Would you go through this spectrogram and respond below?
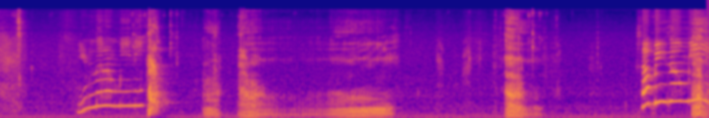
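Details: Pembroke Welsh Corgi puppy indoors with a brief rising whine, sharp knocks, a rough low growl of about two seconds, then another high rising whine at the close.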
